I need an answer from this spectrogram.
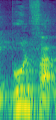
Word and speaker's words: boulevard: Letter D, at the end of a word, is normally silent, always. So here we should say boulevard. We read up to the letter before that D.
